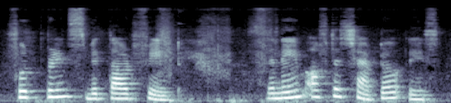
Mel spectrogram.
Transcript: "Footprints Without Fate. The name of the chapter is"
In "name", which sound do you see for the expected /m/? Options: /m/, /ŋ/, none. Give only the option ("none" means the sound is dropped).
/m/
